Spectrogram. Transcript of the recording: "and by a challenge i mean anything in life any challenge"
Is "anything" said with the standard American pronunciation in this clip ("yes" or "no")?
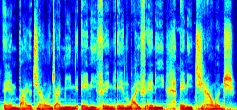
yes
